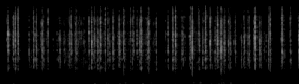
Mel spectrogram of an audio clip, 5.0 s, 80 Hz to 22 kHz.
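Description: A 60% MOD-L mechanical keyboard with a black aluminium case, white and black ABS plastic keycaps and linear switches is typed on continuously with the fingertips of both hands. Rapid, overlapping taps give bright, crisp clacks over a soft low thud, each dying away almost instantly, with a few brief pauses between bursts.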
